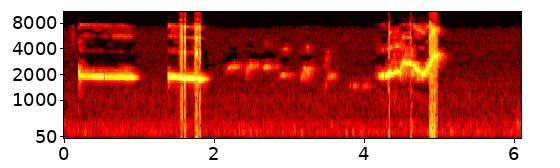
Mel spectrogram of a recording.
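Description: African grey parrot whistling. Two level whistles come in the first two seconds, then a string of short chirps, then about four seconds in a warbling whistle that swoops up and down, broken by sharp clicks.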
